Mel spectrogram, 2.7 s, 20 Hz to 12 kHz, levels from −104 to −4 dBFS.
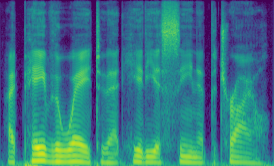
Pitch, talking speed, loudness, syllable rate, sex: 105 Hz, 240 wpm, -18 LUFS, 5.5 syllables/s, male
